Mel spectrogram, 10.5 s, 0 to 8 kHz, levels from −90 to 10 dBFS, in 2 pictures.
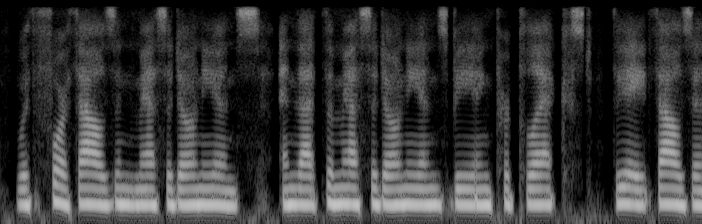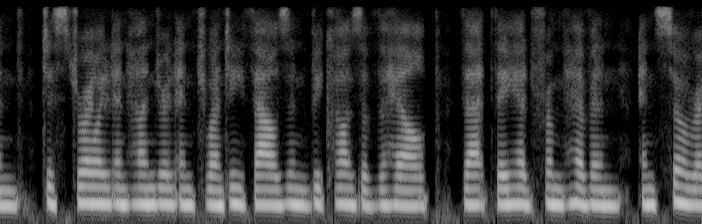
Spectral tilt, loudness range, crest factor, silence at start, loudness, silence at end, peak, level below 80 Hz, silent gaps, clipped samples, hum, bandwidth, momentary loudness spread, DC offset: -7 dB/octave; 1 LU; 12 dB; 0.15 s; -23 LUFS; 0 s; -10 dBFS; -62 dBFS; none; under 0.1%; none; 7.6 kHz; 5 LU; under 0.1%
